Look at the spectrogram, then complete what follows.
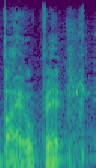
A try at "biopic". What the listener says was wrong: No, don't try to make it into one word. It's 2 separate words.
